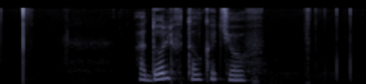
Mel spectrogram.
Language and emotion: Russian, neutral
